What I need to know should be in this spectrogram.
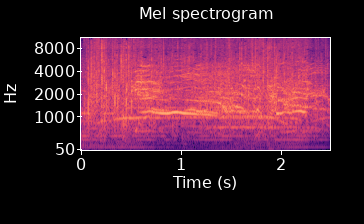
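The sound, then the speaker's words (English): Brothers cheering as a graduate crosses the stage at a graduation ceremony, a loud, continuous burst of shouts and whoops over a crowd that holds steady, then tails off at the end. “Her brothers cheer as she crosses the stage to the principal and shakes his hand.”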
